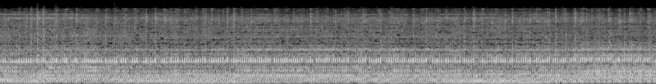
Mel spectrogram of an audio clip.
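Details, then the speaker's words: McCulloch 1-52 chainsaw clamped in vise, restarted warm with a little fuel after earlier hard start: loud buzzing two-stroke at high revs, fairly steady with slight wavering, smoky. "She ran and she made one beautiful racket."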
